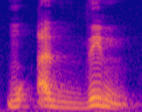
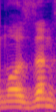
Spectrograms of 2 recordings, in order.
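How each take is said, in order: First: It is said as muaddin. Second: It is said as muazzan. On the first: The speaker calls it right. "सही लफ्ज़ उसका मुअद्दिन" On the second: The speaker calls it wrong. "वो मुअज्जन साहब भी गलत है"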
